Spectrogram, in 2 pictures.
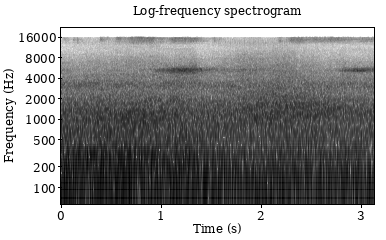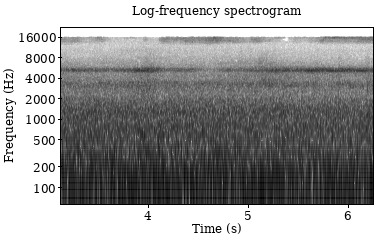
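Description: Commuter train pulling away, its low rumble and wheel noise slowly fading, with a thin high whine that holds from about three seconds in.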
